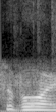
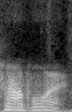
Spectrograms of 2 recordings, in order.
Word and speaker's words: Savoy: And by the way, it's pronounced Savoy, not Savoy.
